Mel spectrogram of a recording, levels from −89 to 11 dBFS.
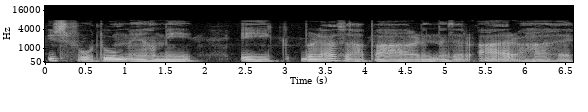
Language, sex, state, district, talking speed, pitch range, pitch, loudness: Hindi, male, Himachal Pradesh, Shimla, 110 wpm, 100-110 Hz, 100 Hz, -17 LUFS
